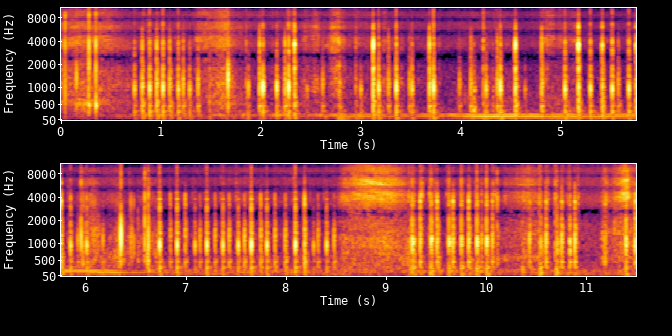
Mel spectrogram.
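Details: New Ford Ka, driver-side windshield A-pillar trim: irregular light ticking and buzzing in bursts over bumps on rough road as the trim vibrates against the body; fix is automotive foam between trim and body: A-pillar trim rattle.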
